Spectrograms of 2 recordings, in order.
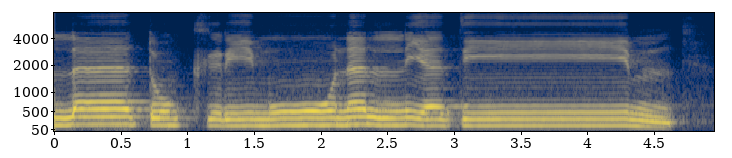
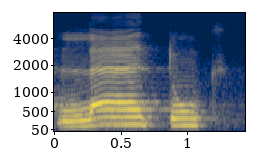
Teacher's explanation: memiliki sifat hamas atau keluar sedikit nafas ketika mengucapkan huruf kaf berharokat sukun. La tuk akan salah kalau dibaca terlalu berlebihan.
